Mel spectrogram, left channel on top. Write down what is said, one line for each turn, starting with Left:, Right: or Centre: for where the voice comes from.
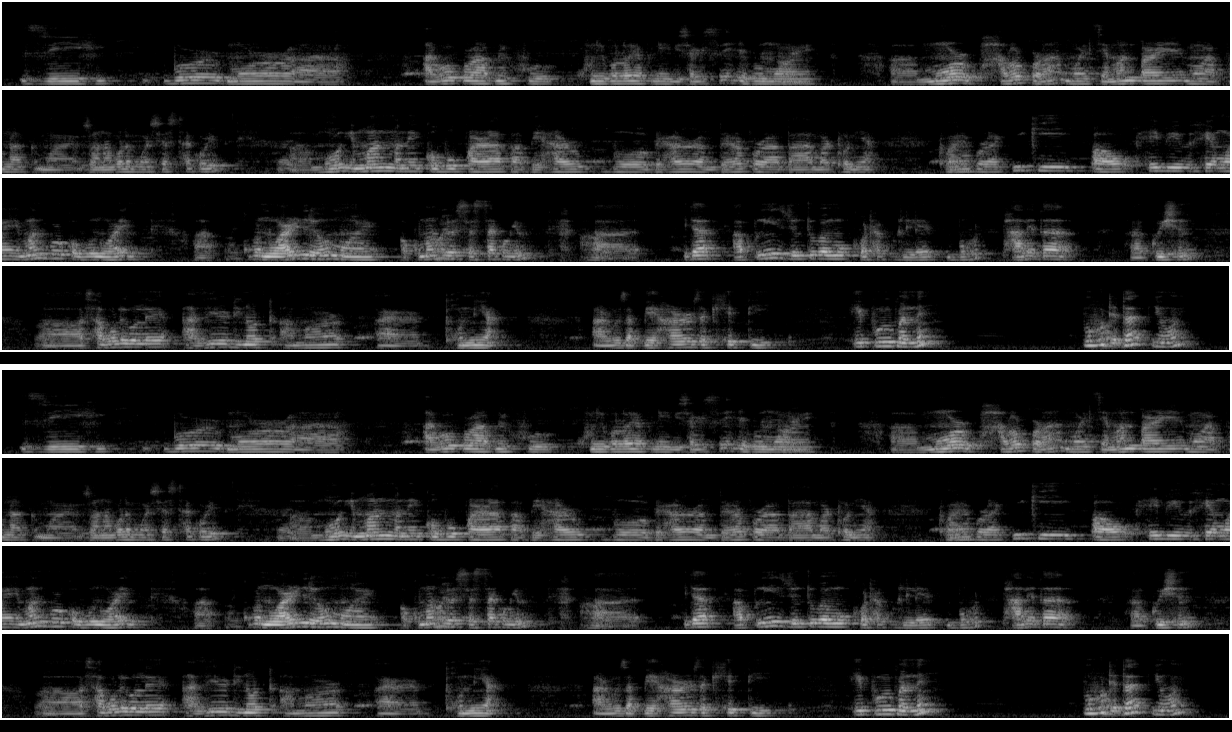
Left: যিবোৰ মোৰ আ- আগৰ পৰা আপুনি শূ শুনিবলৈ আপুনি বিচাৰিছ- ছে সেইবোৰ মই
Right: হয়,
Left: আহ মোৰ ফালৰ পৰা মই- যিমান
Right: হয়,
Left: পাৰি মই আপোনাক মই জনাবলৈ মই চেষ্টা কৰিম।
Right: হয়,
Left: অঁ- মোৰ ইমান মানে ক'ব পাৰা বা বেহাৰ- ব বেহাৰ বেহাৰ পৰা বা আমাৰ ধনিয়া। ধনীয়াৰ
Right: হয়,
Left: পৰা কি কি পাওঁ? সেই বিষয়ে মই ইমানবোৰ ক'ব নোৱাৰিম- আহ
Right: হয়,
Left: ক'ব নোৱাৰিলেও মই অকমান
Right: হয়,
Left: হ'লেও চেষ্টা কৰিম।
Right: হয়,
Left: আহ- এতিয়া আপুনি যোনটো বা মোক কথা সুধিলে বহুত ভাল
Right: হয়,
Left: এটা- অ' কুৱেশন অ'-
Right: হয়, হয়,
Left: চাবলৈ গ'লে আজিৰ দিনত আমাৰ ধনিয়া আৰু যে বেহাৰ যে খেতি সেইবোৰ মানে বহুত
Right: হয়,
Left: এটা কি হয়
